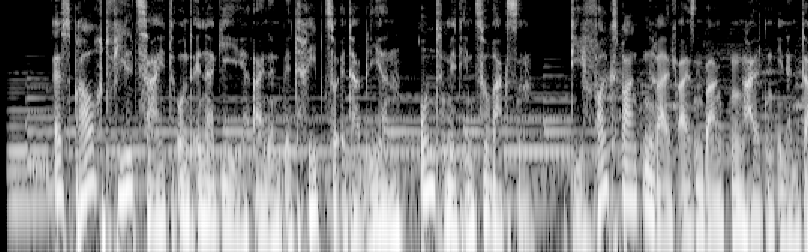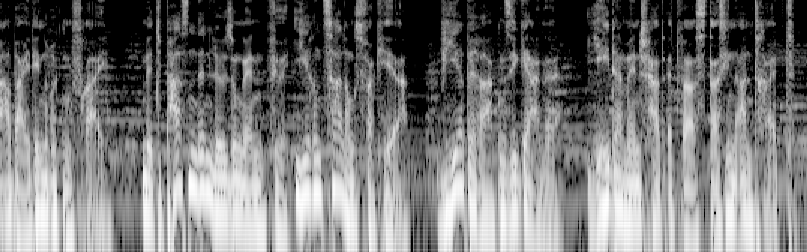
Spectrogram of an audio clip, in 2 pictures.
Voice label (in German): Spot Banken Kunden; GVB VR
